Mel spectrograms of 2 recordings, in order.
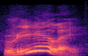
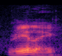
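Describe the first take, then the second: First: It is said in a surprised way. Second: It is said in a skeptical, doubting way. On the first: The listener did not expect the news. "if you're really surprised" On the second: The listener doubts the news is true. "if you're skeptical, you could go like"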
